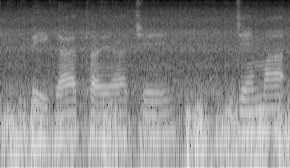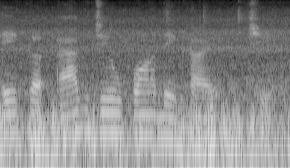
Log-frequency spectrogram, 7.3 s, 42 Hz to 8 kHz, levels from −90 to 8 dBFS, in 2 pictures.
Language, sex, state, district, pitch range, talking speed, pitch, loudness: Gujarati, male, Gujarat, Gandhinagar, 110-120 Hz, 85 wpm, 115 Hz, -17 LUFS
